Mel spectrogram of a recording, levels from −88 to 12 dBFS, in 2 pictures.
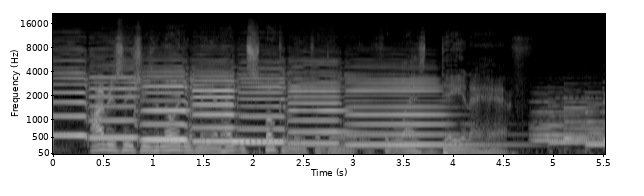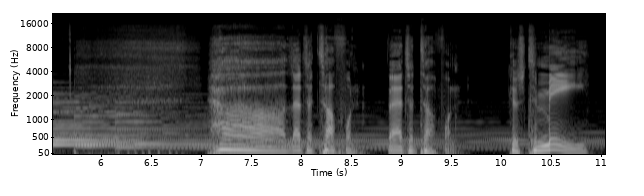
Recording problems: background music; very loud; throughout; 4 dB above the speech

